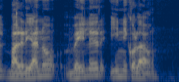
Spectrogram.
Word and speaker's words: Valeriano Weyler y Nicolau: Capitán General Valeriano Weyler y Nicolau.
